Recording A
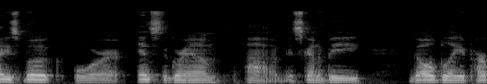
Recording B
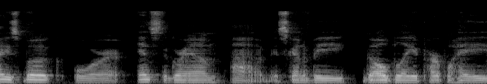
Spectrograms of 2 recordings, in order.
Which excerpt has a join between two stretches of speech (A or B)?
B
